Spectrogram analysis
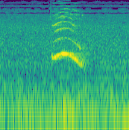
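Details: Staffordshire Bull Terrier puppy, one of a litter, gives a single short high whine that rises then falls, about a third of a second long, over quiet background.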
